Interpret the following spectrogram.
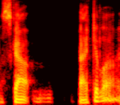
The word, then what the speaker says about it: Scott Bakula: of people don't like enterprise uh with uh scott bakula is how you pronounce his name um but i love it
